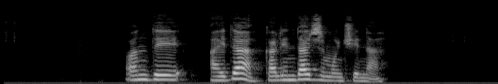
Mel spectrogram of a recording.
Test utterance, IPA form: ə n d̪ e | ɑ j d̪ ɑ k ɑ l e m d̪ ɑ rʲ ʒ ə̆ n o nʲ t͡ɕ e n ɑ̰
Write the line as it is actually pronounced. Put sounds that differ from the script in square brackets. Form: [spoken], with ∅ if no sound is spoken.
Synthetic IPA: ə n d̪ e | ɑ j d̪ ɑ k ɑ l e [n] d̪ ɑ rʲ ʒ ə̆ [m] o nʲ t͡ɕ e n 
